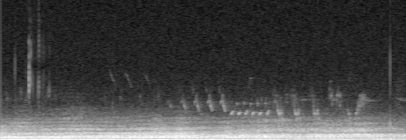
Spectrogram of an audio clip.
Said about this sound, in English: And so I want you to imagine that you are sitting in a meadow. And there's a plane flying overhead.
